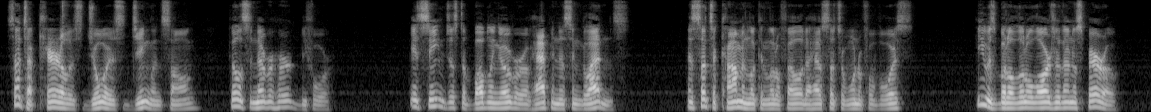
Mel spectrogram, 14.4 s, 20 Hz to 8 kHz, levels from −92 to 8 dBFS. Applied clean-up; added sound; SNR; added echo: none; none; none; none.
